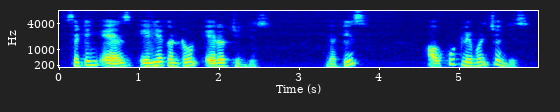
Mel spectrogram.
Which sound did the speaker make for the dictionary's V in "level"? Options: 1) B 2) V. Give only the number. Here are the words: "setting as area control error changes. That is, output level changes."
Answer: 1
